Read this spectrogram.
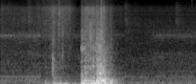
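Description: Strawberries tumble into a plastic bowl.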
